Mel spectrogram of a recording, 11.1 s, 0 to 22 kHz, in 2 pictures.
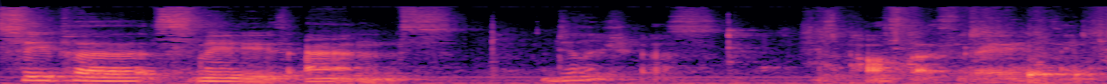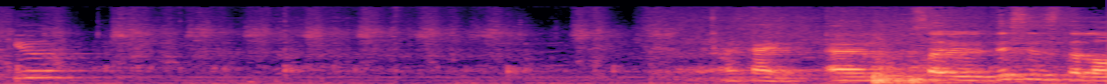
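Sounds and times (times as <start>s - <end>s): spoon scraping mesh sieve: 4.0s - 10.6s.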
